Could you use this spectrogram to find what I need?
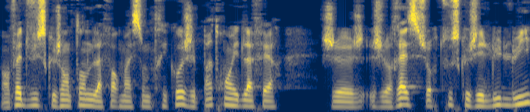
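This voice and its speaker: A man's medium-pitched voice at a very fast pace, fairly even in intonation, with a dry, close sound with no echo on a very clean recording with a silent background. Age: 30s. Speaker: osteopath and podcast host. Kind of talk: interview answers, casual chat. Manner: hesitant, many fillers and repetitions.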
